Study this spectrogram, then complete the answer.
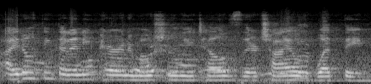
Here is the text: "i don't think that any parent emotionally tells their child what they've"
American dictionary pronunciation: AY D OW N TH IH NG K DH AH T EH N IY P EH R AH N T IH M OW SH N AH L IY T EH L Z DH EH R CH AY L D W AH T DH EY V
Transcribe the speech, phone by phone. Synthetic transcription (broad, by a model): AY D OW N TH IH NG K DH AH T EH N IY P EH R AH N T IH M OW SH N L IY T EH L Z DH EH R CH AY L D W AH T DH EY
